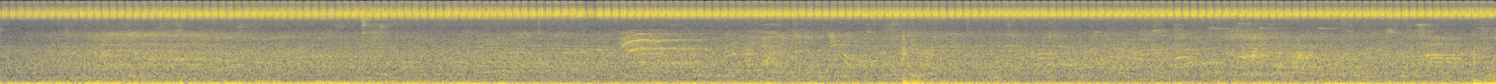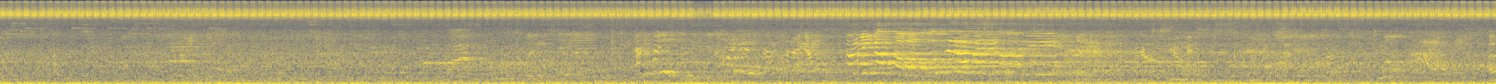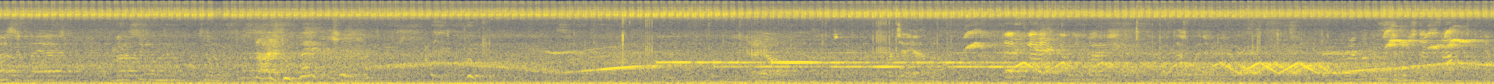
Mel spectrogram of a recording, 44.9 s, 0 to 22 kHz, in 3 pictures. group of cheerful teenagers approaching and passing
0:21.0 0:44.8

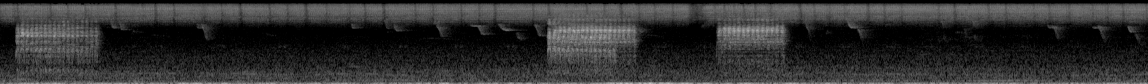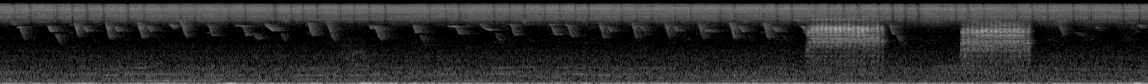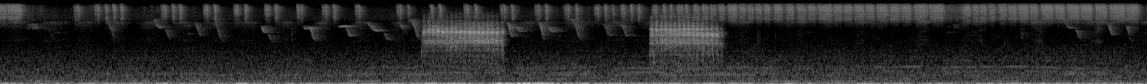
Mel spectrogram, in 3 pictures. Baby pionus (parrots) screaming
0:00.2 0:01.0, 0:29.5 0:30.2

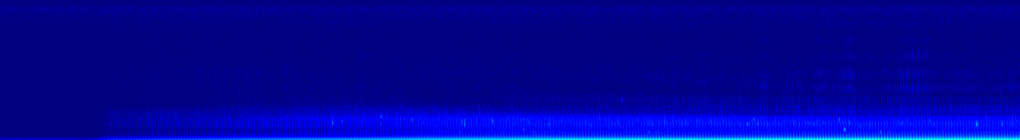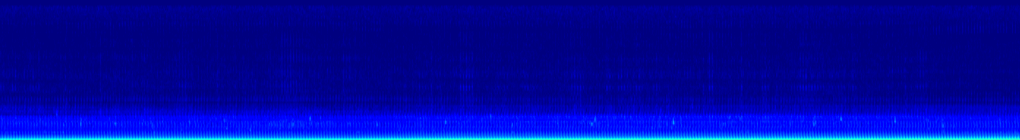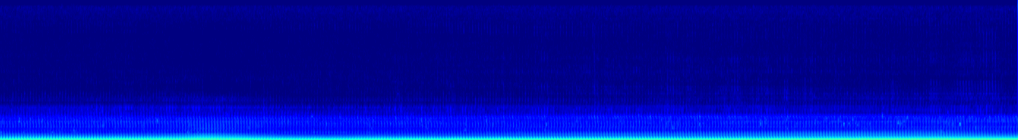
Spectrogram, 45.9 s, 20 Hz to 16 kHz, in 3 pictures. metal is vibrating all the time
0:23.4 0:45.8

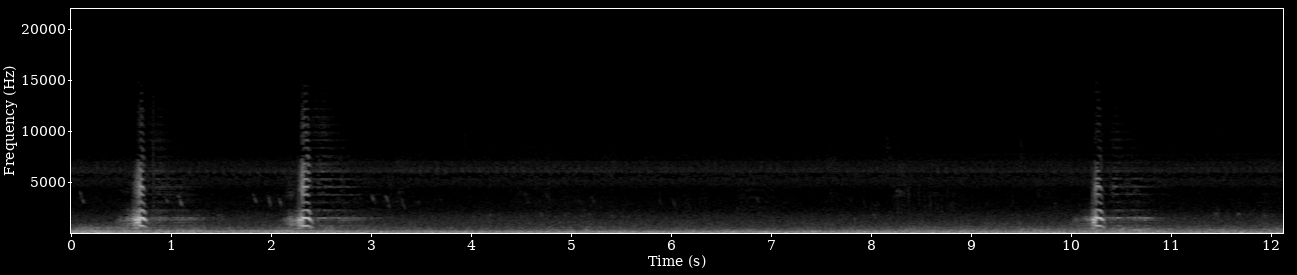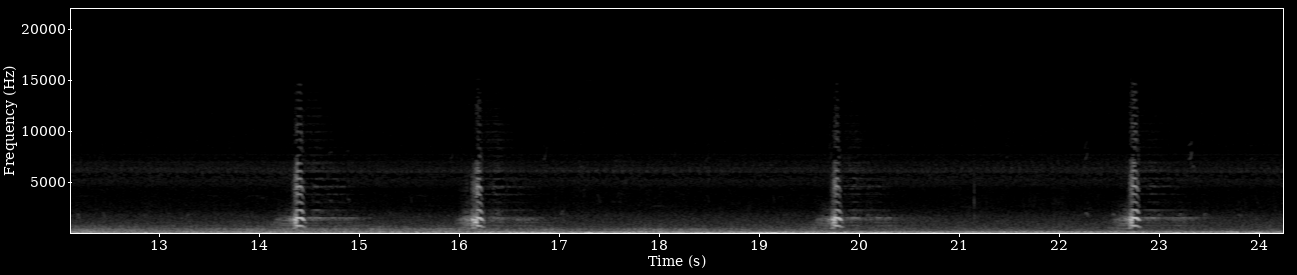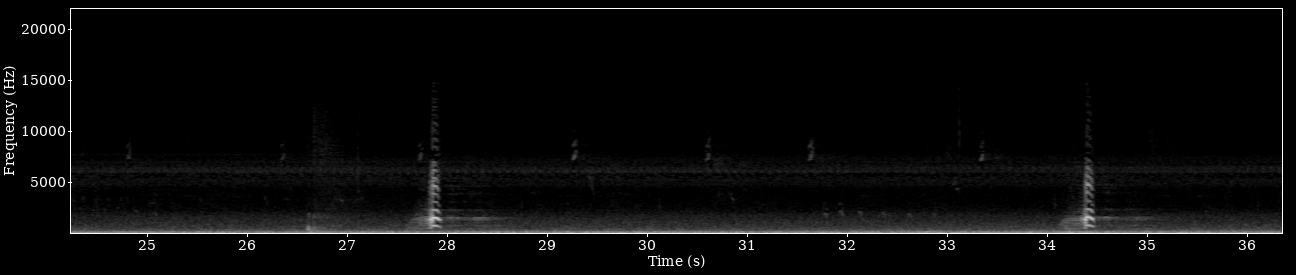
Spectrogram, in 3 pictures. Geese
0:00.5 0:01.2, 0:02.1 0:03.0, 0:10.0 0:10.9, 0:14.2 0:15.0, 0:16.0 0:16.8, 0:19.5 0:20.4, 0:22.6 0:23.4, 0:27.6 0:28.5, 0:34.1 0:35.0

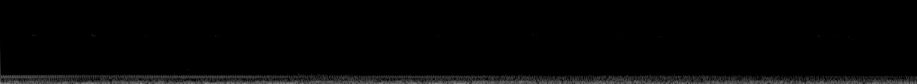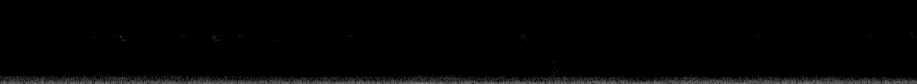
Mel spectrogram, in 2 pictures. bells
0:00.0 0:05.5

